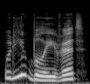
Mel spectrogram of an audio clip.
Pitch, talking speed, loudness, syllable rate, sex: 255 Hz, 265 wpm, -15 LUFS, 7.4 syllables/s, female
